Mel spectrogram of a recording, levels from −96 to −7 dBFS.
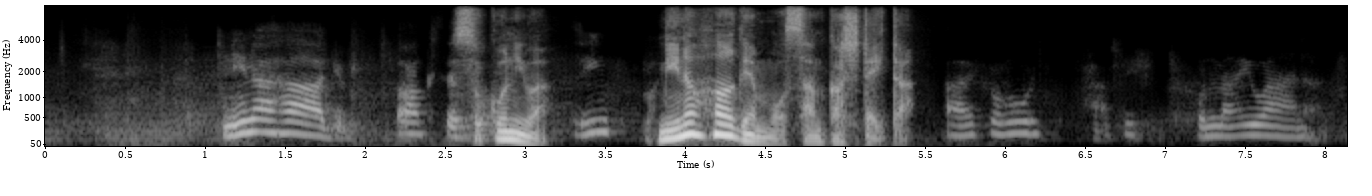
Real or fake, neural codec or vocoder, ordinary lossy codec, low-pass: fake; codec, 16 kHz, 1 kbps, X-Codec, WavLM features, trained on Multilingual LibriSpeech; none; none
